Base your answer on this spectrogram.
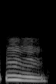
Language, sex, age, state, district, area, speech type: Kannada, female, 60+, Karnataka, Kolar, rural, conversation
